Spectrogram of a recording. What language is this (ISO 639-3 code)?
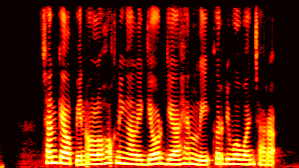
sun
